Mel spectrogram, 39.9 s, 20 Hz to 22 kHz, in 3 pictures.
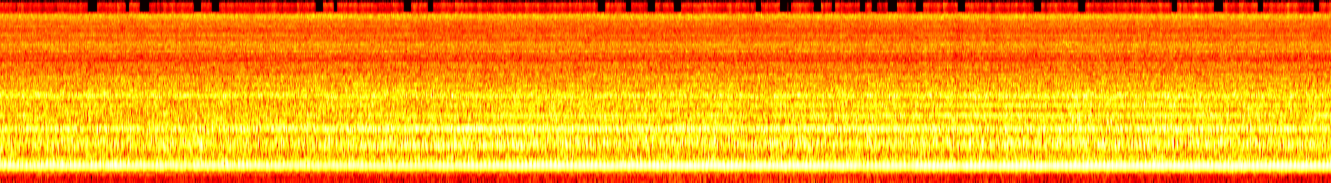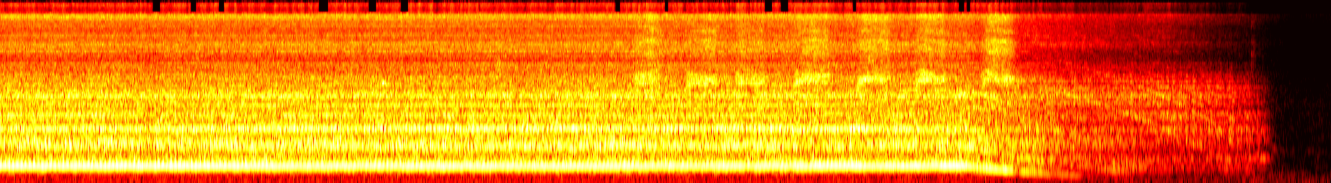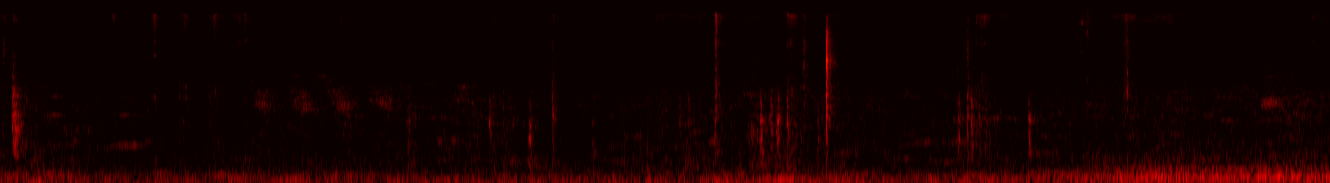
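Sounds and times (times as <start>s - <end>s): jet washer motor whining: 0.0s - 26.0s.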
